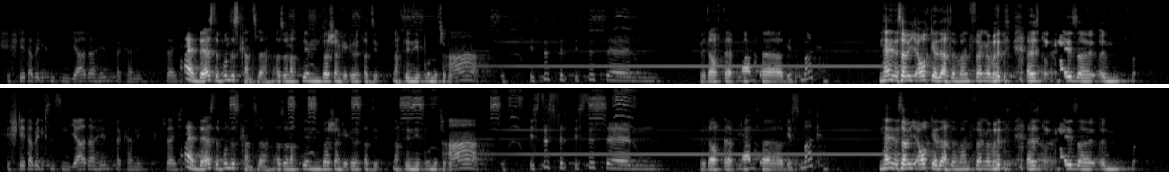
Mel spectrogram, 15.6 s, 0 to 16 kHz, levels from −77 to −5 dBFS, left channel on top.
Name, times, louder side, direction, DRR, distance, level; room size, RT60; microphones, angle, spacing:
voice 1, 0.1-2.5 5.9-6.4 7.1-8.8 9.7-10.1 10.5-10.9 13.8-14.1, right 4 dB, 80° right, 1.8 m, -47 dB
voice 2, 2.5-6.0 9.3-10.6 11.7-15.1, left 3 dB, 55° left, 1.2 m, -34 dB
sound 1, 3.1-3.2 3.8-4.3 4.7-4.8 5.3-5.9 6.5-7.0 7.9-8.5, right 12 dB, 60° right, 2.4 m, -49 dB
Wind instrument woodwind instrument, 6.2-12.2, equal, 85° left, 7.1 m, -54 dB
26.0 x 21.0 x 9.2 m
head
